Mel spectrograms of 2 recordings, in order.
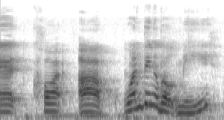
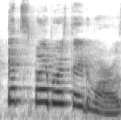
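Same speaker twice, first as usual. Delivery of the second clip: high, fast birthday squeal; excited; 13 semitones higher, faster than usual. Real, not acted. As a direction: gush with excitement.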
